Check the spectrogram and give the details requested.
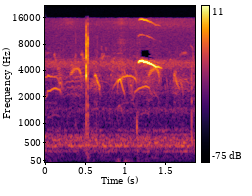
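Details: At Água Doce, a Tawny-bellied seedeater (Sporophila hypoxantha) sings a clear, high whistled note slurring downward, over faint chirps from other birds and a few clicks.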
